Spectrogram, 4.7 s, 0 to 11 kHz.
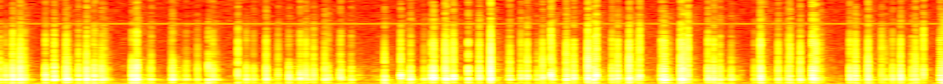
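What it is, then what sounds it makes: Paperback book with glossy cover. Long nails tap quickly on the glossy paper front cover of a small, solid paperback manga, *Ousama Game* volume 4, held upright. A rapid, uneven run of short, dry clicking taps sounds with almost no low end, centered in the upper-mids with bright edges. Each tap dies away at once.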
